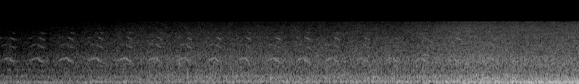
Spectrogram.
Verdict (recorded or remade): recorded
